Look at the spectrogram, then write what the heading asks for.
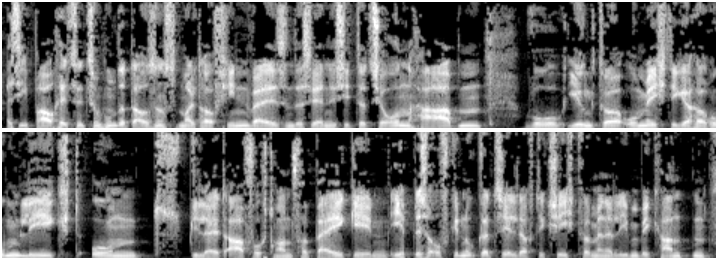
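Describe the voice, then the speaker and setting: A man's voice: lowish voice, normal speed, darkish tone. An older man with a Viennese Austrian accent, speaking as a pastor in an informal, hesitant but emphatic personal monologue. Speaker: pastor and online diary host.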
